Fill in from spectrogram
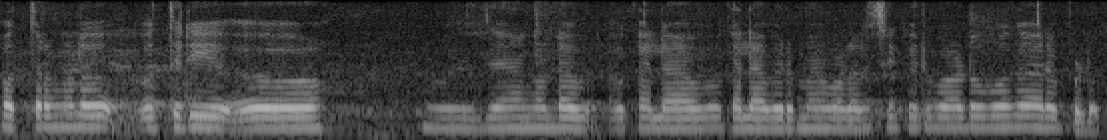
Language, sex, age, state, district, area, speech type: Malayalam, female, 45-60, Kerala, Idukki, rural, spontaneous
